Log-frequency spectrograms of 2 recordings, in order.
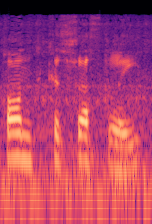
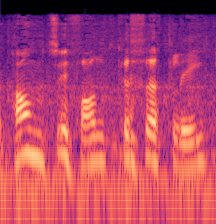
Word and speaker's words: Pontcysyllte: Now then, this bridge, this aqueduct, has a strange name that I can't pronounce, so I'm going to let you do it. Yeah, it's called the Pontcysyllte Aqueduct. The Pontcysyllte Aqueduct.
